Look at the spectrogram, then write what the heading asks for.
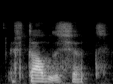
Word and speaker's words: established: Okay, this word has sh at the end of it, so we say this word is established with a T sound. Established. We don't pronounce the ED as ED for this. Okay, established.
